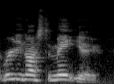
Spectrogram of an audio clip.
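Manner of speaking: high, sing-song imitation of a nurse; imitated friendly nurse. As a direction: pitch it up high as a friendly greeting. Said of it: "She was like".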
